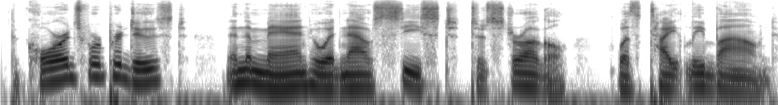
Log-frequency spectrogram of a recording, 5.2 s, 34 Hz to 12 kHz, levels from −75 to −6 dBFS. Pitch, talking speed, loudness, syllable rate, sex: 105 Hz, 185 wpm, -19 LUFS, 4.9 syllables/s, male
